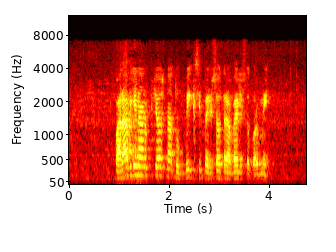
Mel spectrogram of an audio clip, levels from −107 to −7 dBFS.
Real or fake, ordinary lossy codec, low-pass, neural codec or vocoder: real; Opus, 64 kbps; 7.2 kHz; none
